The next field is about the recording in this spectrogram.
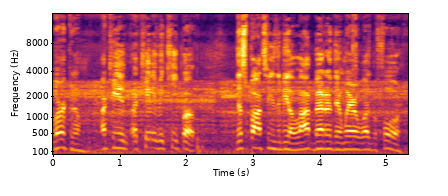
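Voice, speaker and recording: A man's voice: fairly high pitch, fairly even intonation, fairly quick, poor audio. A man chatting casually in a rambling, easygoing way, often restarting his sentences, while recording a ham radio vlog outdoors on the coast. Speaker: ham radio operator vlogger. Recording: wind and vehicle noise outdoors.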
